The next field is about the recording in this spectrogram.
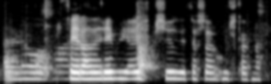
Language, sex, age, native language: Icelandic, male, 11, Icelandic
